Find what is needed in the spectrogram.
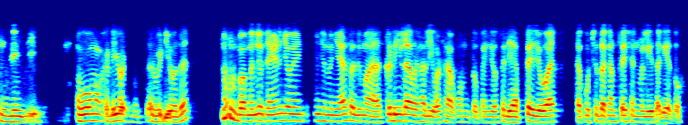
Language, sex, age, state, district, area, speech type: Sindhi, male, 30-45, Gujarat, Kutch, urban, conversation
